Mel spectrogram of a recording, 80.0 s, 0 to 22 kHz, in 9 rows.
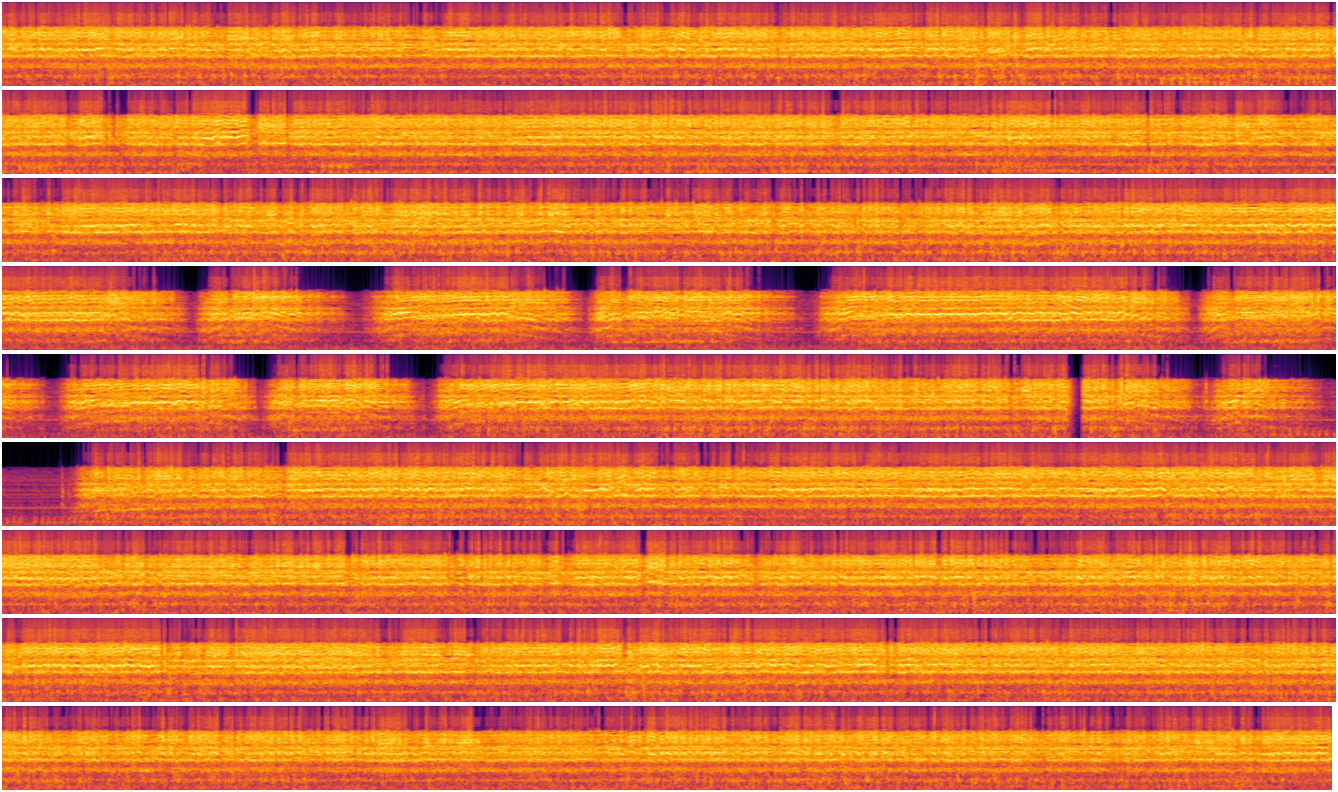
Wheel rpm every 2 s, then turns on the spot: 220, 220, 230, 230, 230, 230, 230, 230, 240, 230, 230, 230, 230, 180, 80, 110, 150, 120, 110, 150, 220, 140, 80, 220, 230, 220, 220, 230, 230, 230, 230, 220, 220, 230, 230, 230, 230, 230, 230, 230.
36-38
